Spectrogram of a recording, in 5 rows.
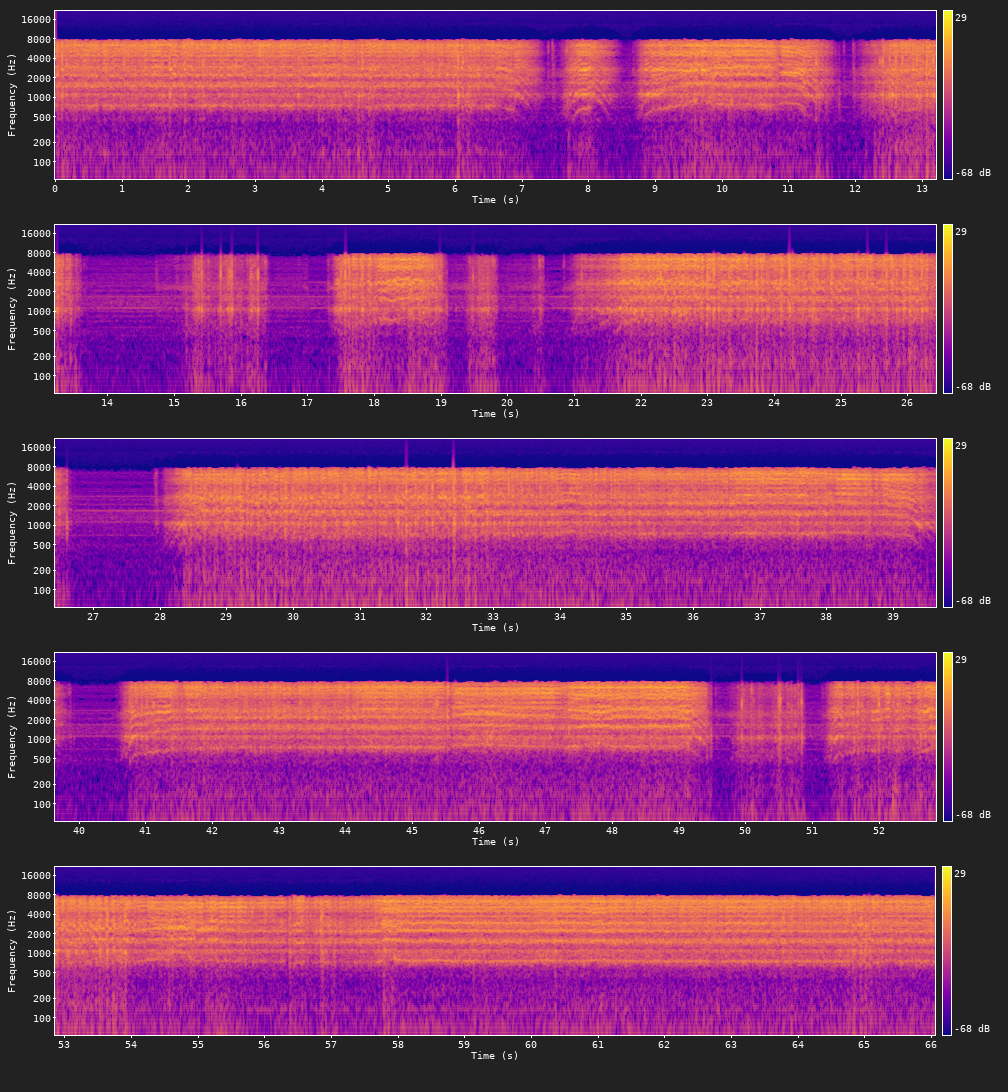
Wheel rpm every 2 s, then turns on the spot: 200, 200, 200, 120, 100, 150, 80, 10, 50, 100, 40, 180, 190, 50, 140, 200, 200, 200, 200, 150, 100, 200, 200, 200, 140, 50, 190, 200, 200, 200, 200, 200, 190.
14-16 18-20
